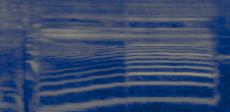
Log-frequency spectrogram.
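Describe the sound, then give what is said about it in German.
A single long, loud moo from a cow named Gertrud, a low droning bellow held for about two seconds that rises slightly partway through before cutting off. “ich hab die Kuh gemeint.”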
